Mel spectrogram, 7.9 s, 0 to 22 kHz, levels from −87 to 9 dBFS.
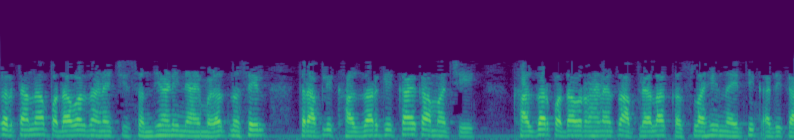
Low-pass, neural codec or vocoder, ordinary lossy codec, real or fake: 3.6 kHz; none; none; real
